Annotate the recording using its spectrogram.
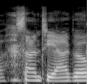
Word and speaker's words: Santiago: So Santiago.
